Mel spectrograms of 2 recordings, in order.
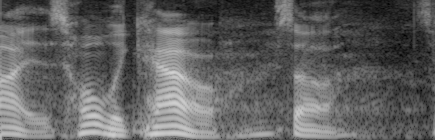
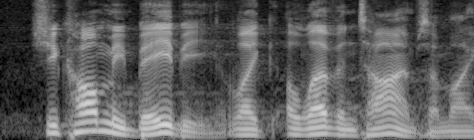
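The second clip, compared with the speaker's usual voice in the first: ordinary talk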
